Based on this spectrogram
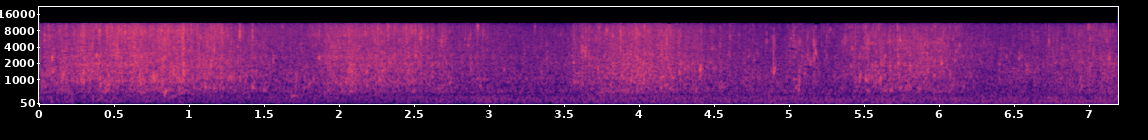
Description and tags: Como lake water with traffic noise
water, lake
